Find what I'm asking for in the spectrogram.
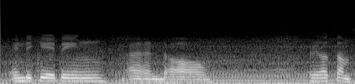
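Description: A man speaks in a dry recording with no echo. Noticeable background noise runs underneath. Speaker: motovlogger. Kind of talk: casual vlog chat. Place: motorbike.

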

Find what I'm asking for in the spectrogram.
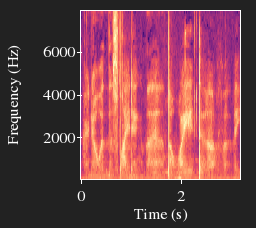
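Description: A soft-spoken woman whispers against loud background noise. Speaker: ASMR creator. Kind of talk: soft-spoken ASMR chat. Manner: soft close whisper into binaural mic. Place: home room. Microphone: studio mic.

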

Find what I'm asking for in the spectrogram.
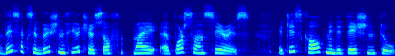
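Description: With a Russian accent, a woman speaks at a high pitch and a moderate pace, her loudness very even. The recording is very clean, with a silent background. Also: ordinary pitch variation. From Russia, Moscow. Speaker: ceramic artist. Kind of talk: prepared artist statement.

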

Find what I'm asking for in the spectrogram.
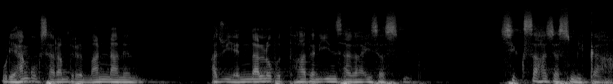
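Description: Talking at a fairly quick pace, a man sounds somewhat breathy. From Korea, northern Gyeongbuk (Andong). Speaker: pastor. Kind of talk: sermon. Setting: church.

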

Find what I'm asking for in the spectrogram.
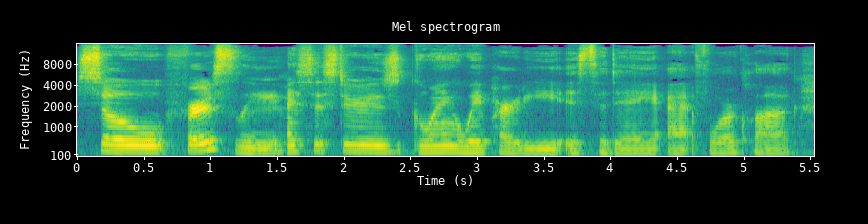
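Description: Speaking very slowly yet with hardly any pauses, a woman with an American accent uses a fairly low pitch and ordinary pitch variation. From New York City, Staten Island; New York City. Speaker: lifestyle vlogger. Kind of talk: vlog narration. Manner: casual, chatty. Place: home room. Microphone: phone near.

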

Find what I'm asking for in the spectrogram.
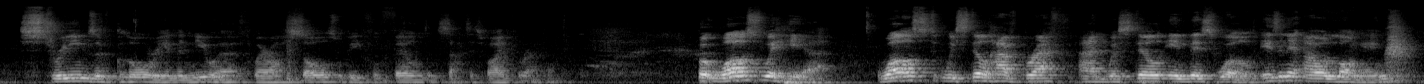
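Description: Very slow man's speech with big swings in loudness and audible room echo. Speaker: preacher. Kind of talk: sermon. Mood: earnest, hopeful. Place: church.

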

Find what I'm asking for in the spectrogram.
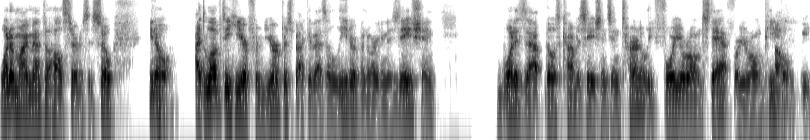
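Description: The speech comes at a very fast pace. The background is quiet. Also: man. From Long Island, New York; New York. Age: 40s. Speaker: nonprofit talk show host. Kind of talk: casual interview. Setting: video call from home attic. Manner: animated. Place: home room. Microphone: video call.

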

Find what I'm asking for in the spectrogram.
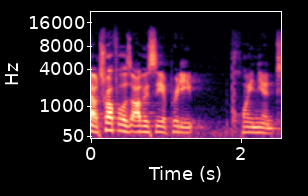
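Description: This is a man's voice. He talks at a fairly quick pace. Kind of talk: interview answer. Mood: enthusiastic, friendly. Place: bar. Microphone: handheld.

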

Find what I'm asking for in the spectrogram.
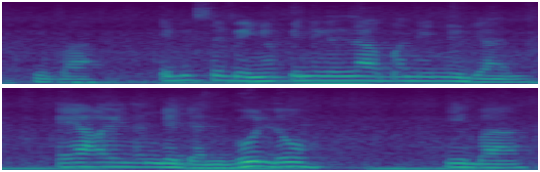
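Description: Speaking at a fairly quick pace with long, frequent pauses, a man uses a fairly high pitch and ordinary pitch variation. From Manila, Philippines. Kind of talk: angry rant. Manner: scolding, emphatic.

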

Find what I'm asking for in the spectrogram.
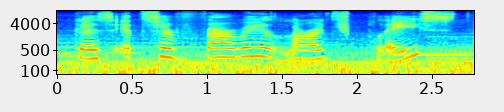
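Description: A woman talks very slowly. Behind her, music is playing. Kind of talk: casual vlog chat. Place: car. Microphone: phone near.

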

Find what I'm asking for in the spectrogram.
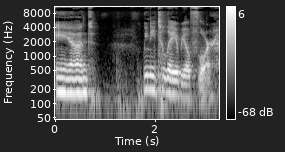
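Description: Fairly low-pitched woman's voice over music in the background. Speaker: home renovation vlogger. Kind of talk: casual vlog chat. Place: home room. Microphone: phone near.

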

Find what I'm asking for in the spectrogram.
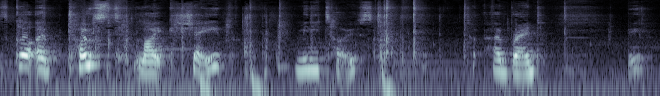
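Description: Over noticeable background noise, a woman talks at a very slow pace, her loudness swinging widely. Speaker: snack reviewer. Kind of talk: casual vlog chat. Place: kitchen. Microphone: phone near.

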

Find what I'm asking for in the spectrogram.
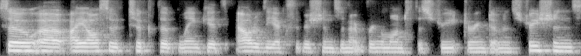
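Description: A woman's fairly low voice with an American accent, fairly quick with hardly any pauses, in a monotone, flat intonation. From Texas, Dallas–Fort Worth area; Texas. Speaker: performance and visual artist; artist giving lecture. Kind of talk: artist lecture. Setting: video call. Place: home room. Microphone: video call.

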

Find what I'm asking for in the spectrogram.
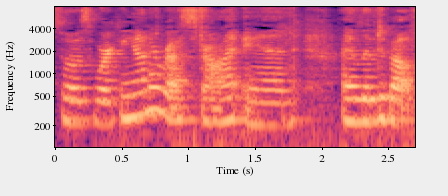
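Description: Her words come at a very fast pace. The woman's pitch shifts in an ordinary way. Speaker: content creator. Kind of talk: casual vlog chat. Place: bathroom. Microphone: phone near.

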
